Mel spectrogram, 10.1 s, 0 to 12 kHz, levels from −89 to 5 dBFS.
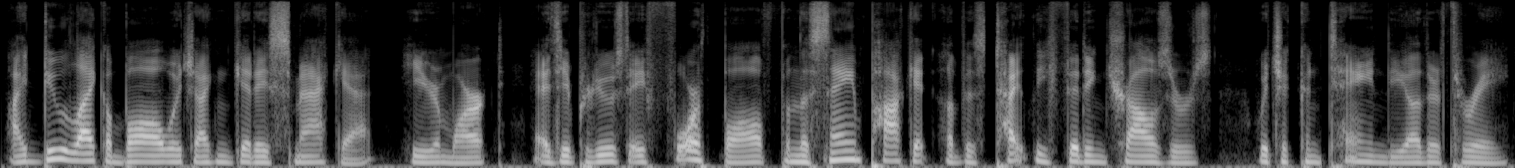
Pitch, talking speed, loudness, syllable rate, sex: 125 Hz, 210 wpm, -22 LUFS, 5.0 syllables/s, male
